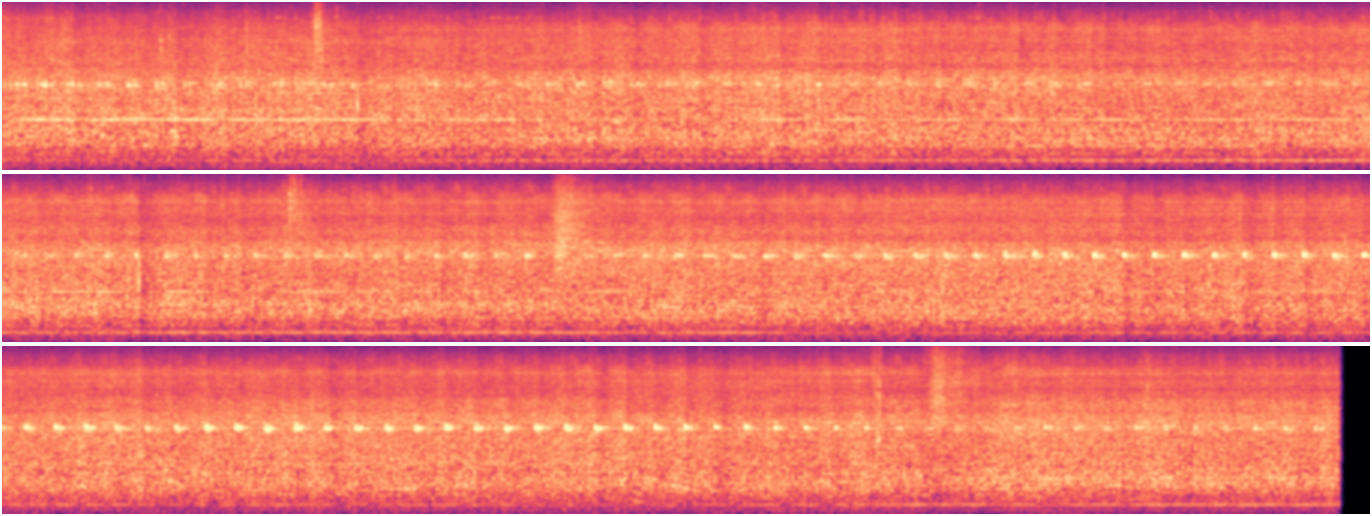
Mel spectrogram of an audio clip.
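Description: Parked trucks' engines running, with a steady low hum and a fast, high-pitched pulsing beep repeating throughout.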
